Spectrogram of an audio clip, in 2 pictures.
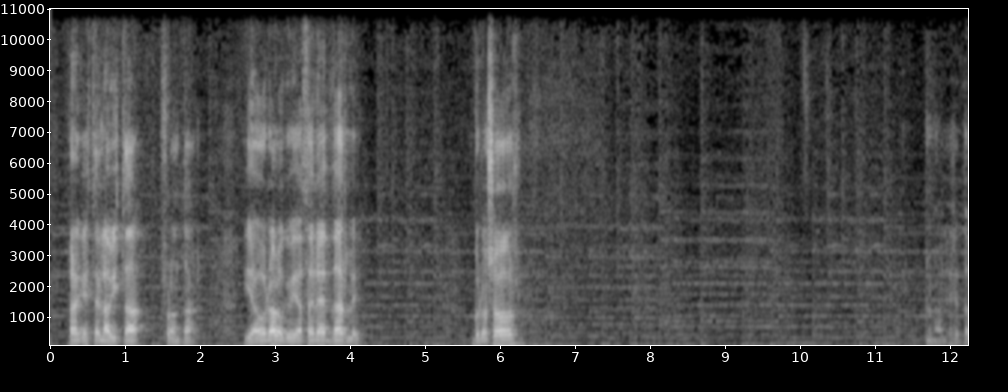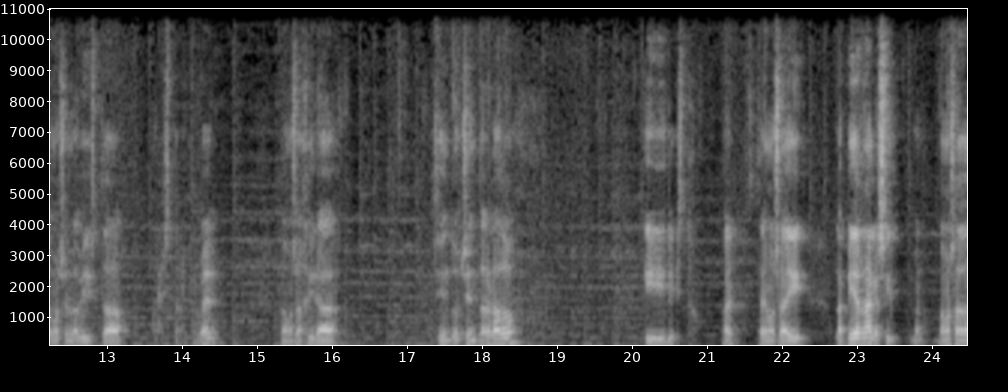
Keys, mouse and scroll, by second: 3.0-5.5 drag, 6.9-8.7 middle drag, 11.6 KP_1, 12.8 KP_3, 16.1 r, 21.1 KP_1, 22.1 Tab, 22.9 Tab, 24.1 r.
